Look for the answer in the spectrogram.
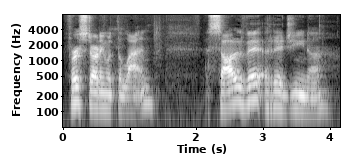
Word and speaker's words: salve: The ending, you want to avoid diphthongs as usual, so salve, you want to avoid that and just pronounce it as salve.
